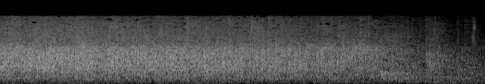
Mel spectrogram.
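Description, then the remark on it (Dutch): Steady applause from a crowd at a children's Christmas church service, for the children's singing and recited text: a dense crackle of many hands clapping together, holding loud before gradually thinning and fading toward the end. “Ja, applaus.”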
